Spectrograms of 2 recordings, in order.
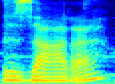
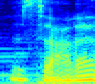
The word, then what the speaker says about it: Zara: i was in uh zada zada that's how you say it right spanish i was in zara we'll say like that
